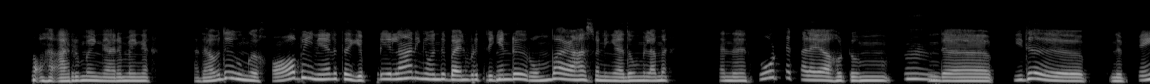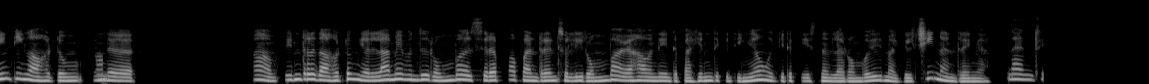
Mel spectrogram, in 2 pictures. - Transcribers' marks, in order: laughing while speaking: "ஓ! அருமைங்க, அருமைங்க"; in English: "ஹாஃபி"; laugh; drawn out: "இந்த இது"; in English: "பெயிண்டிங்"
- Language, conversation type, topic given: Tamil, podcast, ஒரு பொழுதுபோக்கிற்கு தினமும் சிறிது நேரம் ஒதுக்குவது எப்படி?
